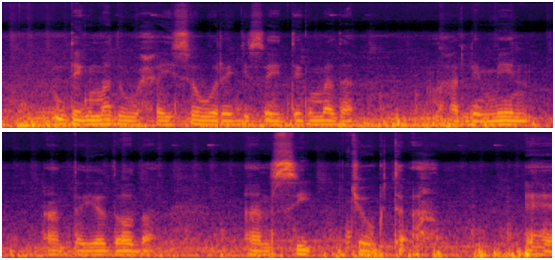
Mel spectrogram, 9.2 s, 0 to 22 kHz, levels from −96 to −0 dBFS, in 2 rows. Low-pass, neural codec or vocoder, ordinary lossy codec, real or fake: none; none; none; real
